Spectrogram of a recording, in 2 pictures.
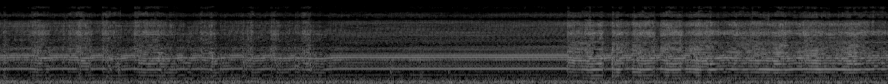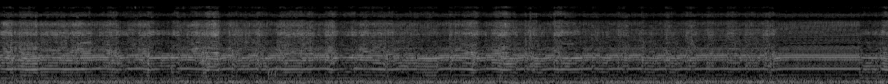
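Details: Steady high-pitched whirring drill with slight pitch changes: a podiatry burr reducing severely thickened fungal toenails of a male patient on dialysis for one year with high blood pressure; lab samples are pending.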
